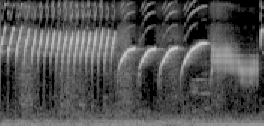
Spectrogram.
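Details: Canary song meant to train young canaries: a quick run of repeated descending chirps, three slow looping rising whistles, then a short buzzy trill.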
